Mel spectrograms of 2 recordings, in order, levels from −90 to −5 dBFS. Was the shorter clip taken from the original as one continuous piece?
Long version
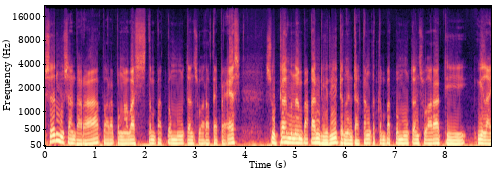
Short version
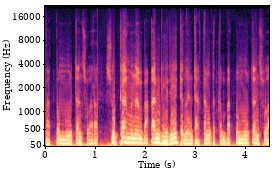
no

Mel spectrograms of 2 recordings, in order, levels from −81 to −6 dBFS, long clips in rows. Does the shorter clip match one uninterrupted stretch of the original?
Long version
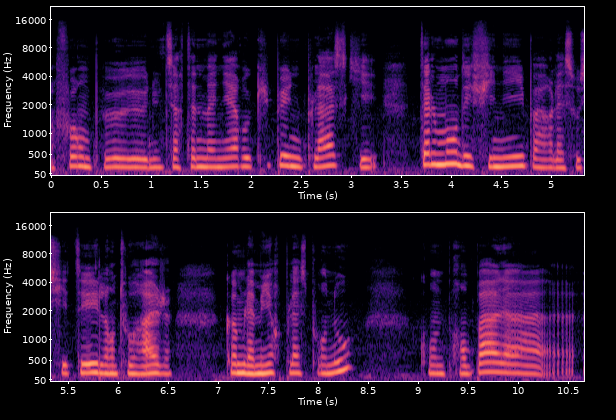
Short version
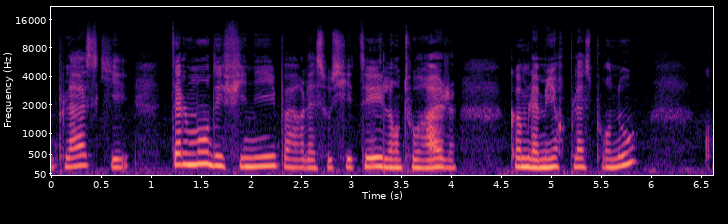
yes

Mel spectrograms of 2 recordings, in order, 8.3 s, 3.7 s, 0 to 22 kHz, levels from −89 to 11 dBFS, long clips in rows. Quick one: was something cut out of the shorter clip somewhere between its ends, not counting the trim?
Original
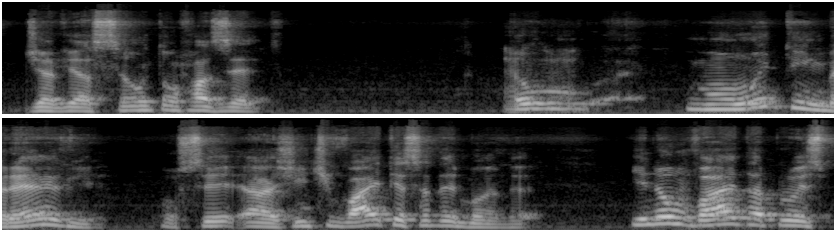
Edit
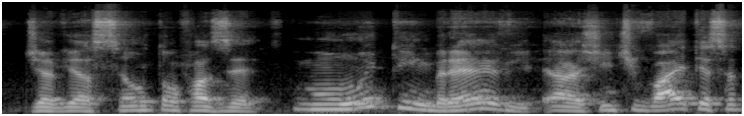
yes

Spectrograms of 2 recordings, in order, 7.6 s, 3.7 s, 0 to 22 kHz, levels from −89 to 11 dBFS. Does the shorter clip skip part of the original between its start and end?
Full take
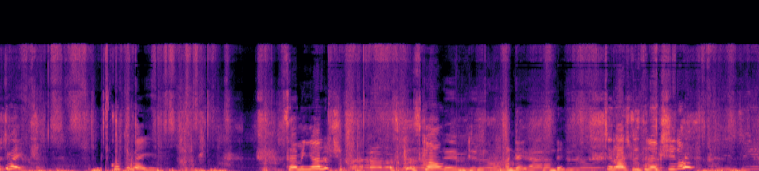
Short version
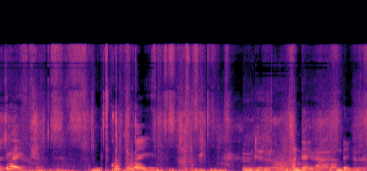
yes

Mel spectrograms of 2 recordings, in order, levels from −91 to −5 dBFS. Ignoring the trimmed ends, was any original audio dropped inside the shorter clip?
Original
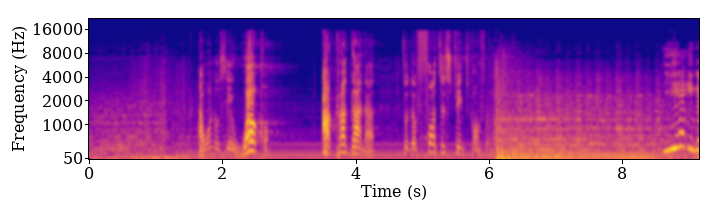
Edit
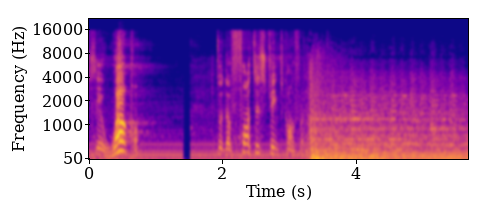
yes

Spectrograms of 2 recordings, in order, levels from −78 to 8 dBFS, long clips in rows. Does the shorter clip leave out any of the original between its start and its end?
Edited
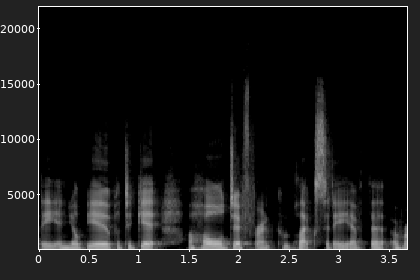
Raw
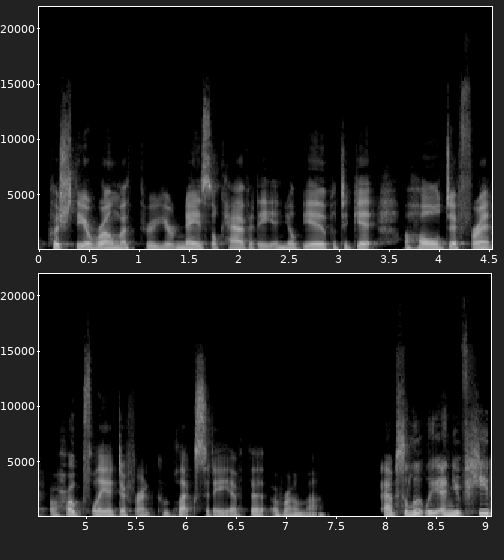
yes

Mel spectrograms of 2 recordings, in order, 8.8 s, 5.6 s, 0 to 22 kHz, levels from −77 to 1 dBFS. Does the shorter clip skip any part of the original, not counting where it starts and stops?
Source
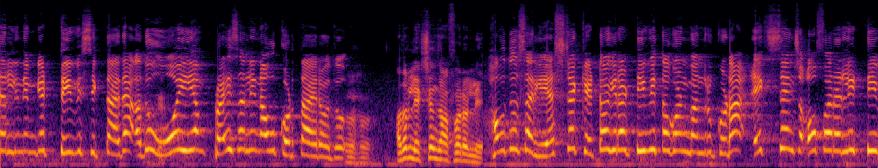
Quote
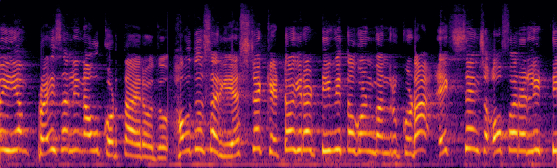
yes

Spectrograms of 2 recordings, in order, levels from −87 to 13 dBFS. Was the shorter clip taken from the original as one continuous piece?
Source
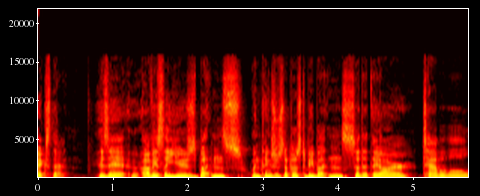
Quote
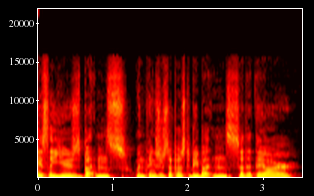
yes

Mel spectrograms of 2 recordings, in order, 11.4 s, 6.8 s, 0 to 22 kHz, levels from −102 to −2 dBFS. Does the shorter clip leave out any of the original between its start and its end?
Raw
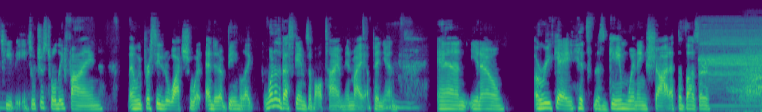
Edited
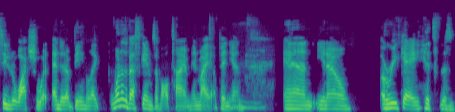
no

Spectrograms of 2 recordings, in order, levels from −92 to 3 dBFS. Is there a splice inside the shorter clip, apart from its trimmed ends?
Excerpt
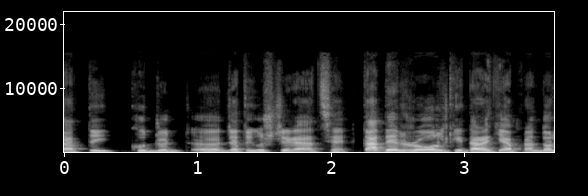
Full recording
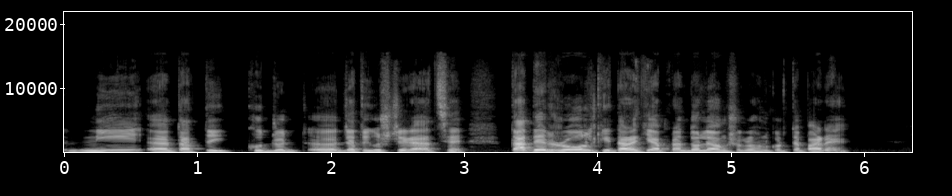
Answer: yes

